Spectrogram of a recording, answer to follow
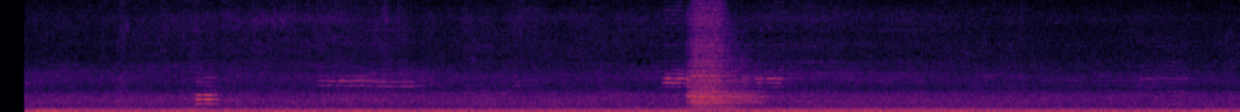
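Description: Steady low rumble of distant road traffic, with short vehicle horn toots about two seconds in and again around three to four seconds, and a louder horn blast about seven seconds in.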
